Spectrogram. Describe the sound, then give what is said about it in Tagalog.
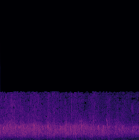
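Audience applause fills a religious gathering as the audience claps in praise, a steady, dense patter of many hands that holds evenly throughout at moderate loudness. “Pwede bang palakpakan natin ang Panginoon sa kanyang kabutihan sa atin?”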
